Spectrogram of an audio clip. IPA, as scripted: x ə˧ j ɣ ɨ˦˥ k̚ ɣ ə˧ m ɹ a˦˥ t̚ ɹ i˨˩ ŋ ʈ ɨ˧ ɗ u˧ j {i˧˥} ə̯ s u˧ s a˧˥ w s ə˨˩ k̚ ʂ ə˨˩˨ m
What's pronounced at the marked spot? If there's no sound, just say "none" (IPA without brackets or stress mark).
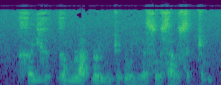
i˧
